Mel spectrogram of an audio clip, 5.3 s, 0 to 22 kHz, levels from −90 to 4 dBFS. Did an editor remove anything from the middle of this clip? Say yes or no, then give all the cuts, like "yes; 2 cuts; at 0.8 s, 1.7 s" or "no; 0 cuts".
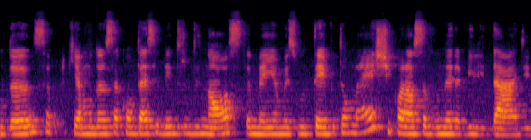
no; 0 cuts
